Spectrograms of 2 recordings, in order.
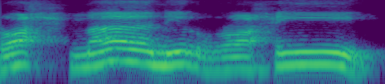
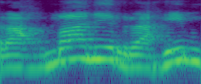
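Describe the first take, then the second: First: A heavy r and an h from the throat. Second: The r and h sounds are light and plain. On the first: The speaker calls it right. "র বলবো মোটা করে, এবং হাটাকে উচ্চারণ করবো, অর্থাৎ গলার মাঝখান থেকে" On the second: The speaker calls it wrong. "আমরা এখানে রাহমানির রাহিম বলবো না"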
